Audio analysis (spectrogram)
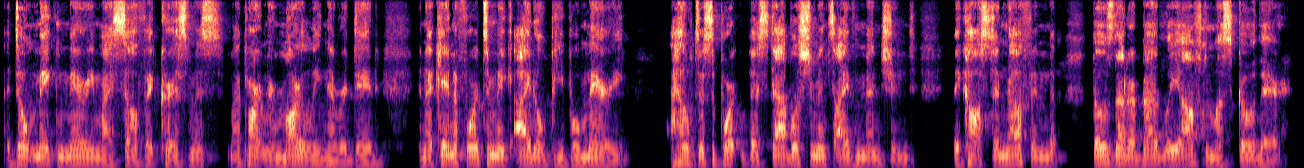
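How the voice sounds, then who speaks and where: A grumpy old miser , acted by a man in a radio play. His middling-pitched voice is slightly rough and husky, and he snaps curtly with open scorn for whoever he addresses. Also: fairly even intonation, normal speed, lightly acted, rough recording. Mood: cold, dismissive. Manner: curt, dismissive, scornful. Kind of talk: amateur radio play acting.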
